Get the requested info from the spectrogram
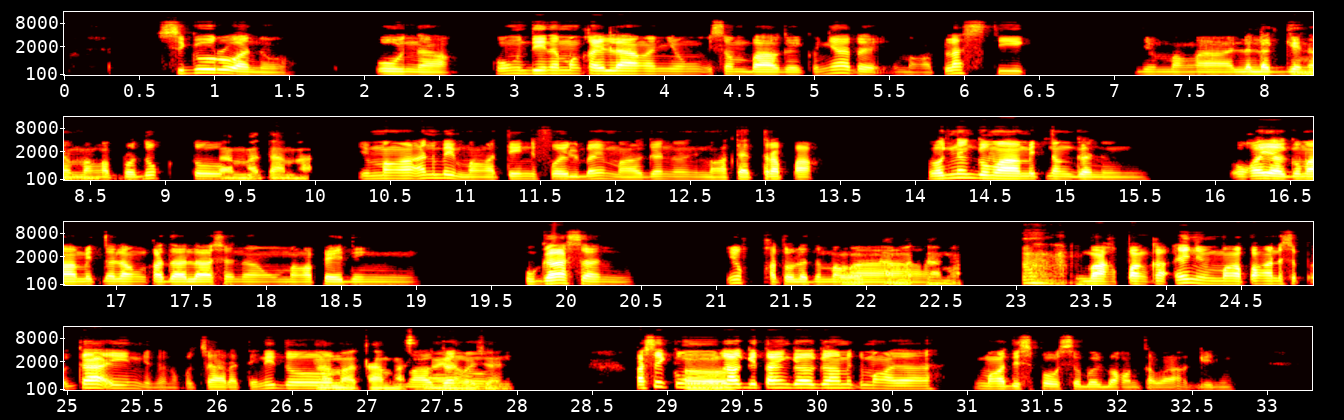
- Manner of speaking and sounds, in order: throat clearing
- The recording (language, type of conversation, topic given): Filipino, unstructured, Ano ang mga simpleng paraan para mabawasan ang basura?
